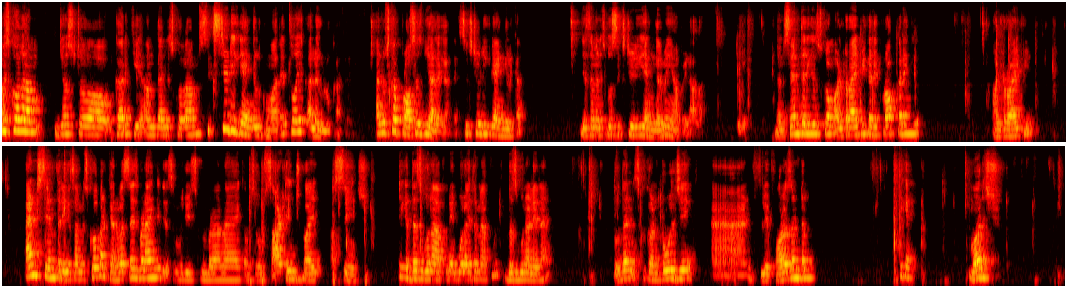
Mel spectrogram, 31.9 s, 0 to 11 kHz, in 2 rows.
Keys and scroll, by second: 1.9 ctrl+t, 4.3 space, 10.9 Return, 12.7 alt+i, 12.9 alt+p, 13.3 ctrl+d, 14.8 alt+i, 15.0 alt+p, 15.4 ctrl+d, 16.7 ctrl+alt+c, 19.5 6, 19.7 0, 20.8 8, 21.1 0, 21.3 Return, 22.3 ctrl+space, 24.7 v, 25.5 ctrl+j, 25.7 ctrl+t, 27.3 ctrl+t, 29.3 Return, 30.0 ctrl+e, 30.4 ctrl+space.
